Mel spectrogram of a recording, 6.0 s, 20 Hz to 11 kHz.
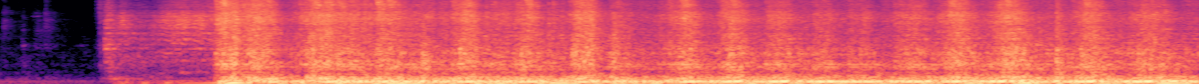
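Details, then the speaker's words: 1951 GMC 5-window cab-over, first start: engine catches and settles into a lumpy, uneven idle with a hissy, unsteady beat; rough running from a big vacuum leak, fixed temporarily afterward. "Neat. Got a big old vacuum leak, but take care of that real quick."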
